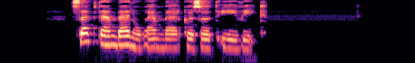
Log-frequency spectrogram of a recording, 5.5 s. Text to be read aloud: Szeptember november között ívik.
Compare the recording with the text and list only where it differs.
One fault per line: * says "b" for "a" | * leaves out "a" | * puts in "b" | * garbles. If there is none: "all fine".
all fine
